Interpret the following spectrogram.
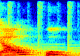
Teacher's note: tipo a antepenúltima sílaba será acentuada rápido da mesma forma então a antepenúltima sílaba é a tônica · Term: proparoxítonas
